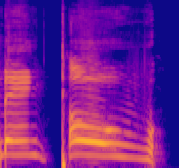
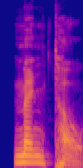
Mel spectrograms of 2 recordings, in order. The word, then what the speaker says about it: mental: Absolutely fucking mental. Guys, you invented the language. Like, you should know there's an L at the end of that word. Why aren't you pronouncing it? I hear W. Mento.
